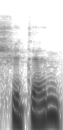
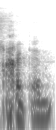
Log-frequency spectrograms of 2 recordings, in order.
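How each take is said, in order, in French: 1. Le R est un R doux à la française. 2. Le R est un R rude et guttural. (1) "comme tous les Français" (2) "je crois que ça se prononce Schruten"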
